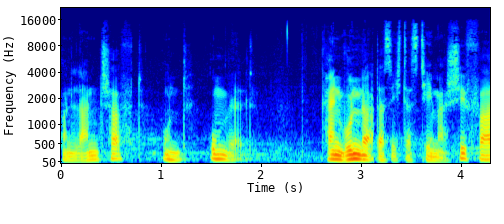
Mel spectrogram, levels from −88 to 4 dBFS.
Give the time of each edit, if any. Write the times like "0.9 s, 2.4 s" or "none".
3.1 s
